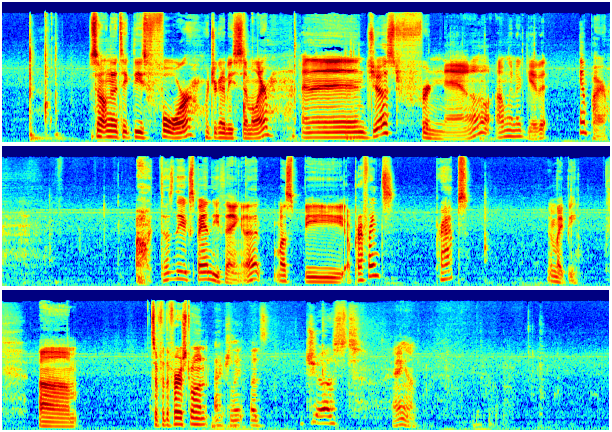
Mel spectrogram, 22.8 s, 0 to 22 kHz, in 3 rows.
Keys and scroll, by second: 4.3-6.7 typing, 6.8 Return.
